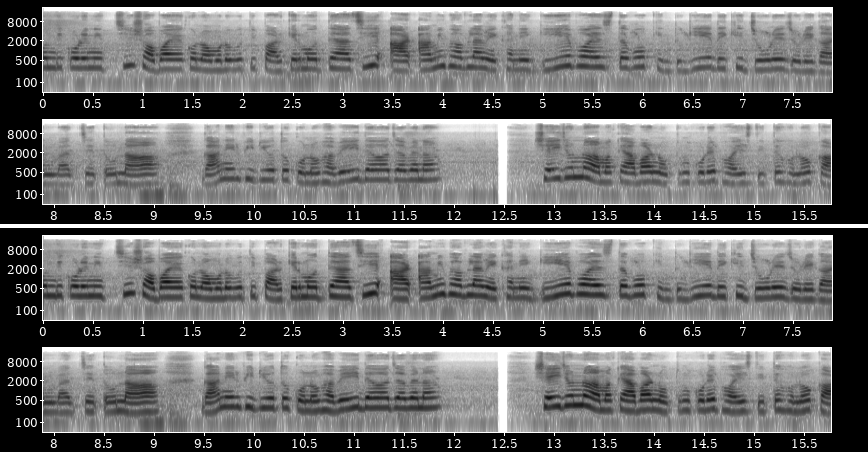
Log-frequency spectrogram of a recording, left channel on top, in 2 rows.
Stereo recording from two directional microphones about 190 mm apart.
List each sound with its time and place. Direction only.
0.1 s speech: 25° right (ahead or behind)
12.8 s speech: 30° right (ahead or behind)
